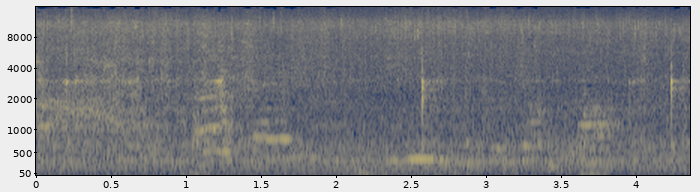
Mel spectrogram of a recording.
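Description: Diced onion sizzling in oil in a pot while a wooden spoon stirs it, with voices in the background and a short knock near the end.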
